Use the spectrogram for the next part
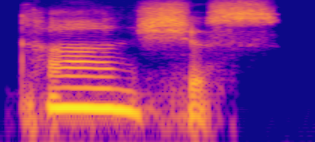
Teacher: sound H sh and the S sound s together consious conscious put the stress on the first syllable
